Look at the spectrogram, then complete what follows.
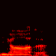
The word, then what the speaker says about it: Yada: a long conversation about how to pronounce yarda um yada or yadda but we're going with yada um your repair is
